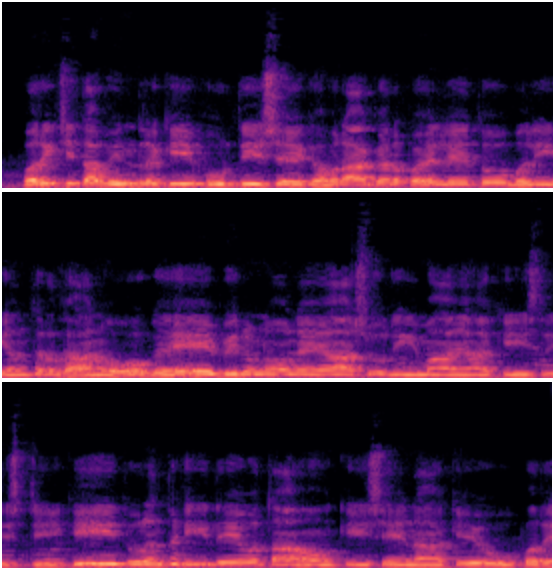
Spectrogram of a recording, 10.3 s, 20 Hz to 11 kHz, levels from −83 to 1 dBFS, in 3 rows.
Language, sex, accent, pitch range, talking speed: Hindi, male, native, 120-140 Hz, 145 wpm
